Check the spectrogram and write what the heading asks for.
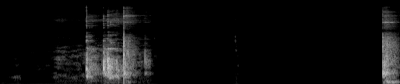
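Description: Sledgehammer striking stone by hand: a quick run of sharp, ringing, clinking blows about a second in, then one more hard strike near the end.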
